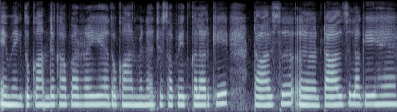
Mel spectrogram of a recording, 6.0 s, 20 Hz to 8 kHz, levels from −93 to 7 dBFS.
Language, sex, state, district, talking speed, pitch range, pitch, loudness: Bundeli, female, Uttar Pradesh, Hamirpur, 180 wpm, 220-230 Hz, 225 Hz, -14 LUFS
